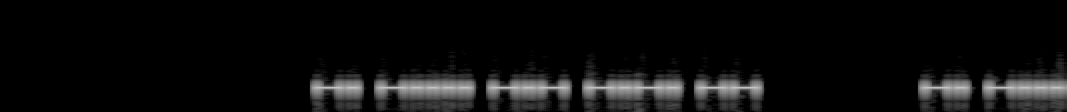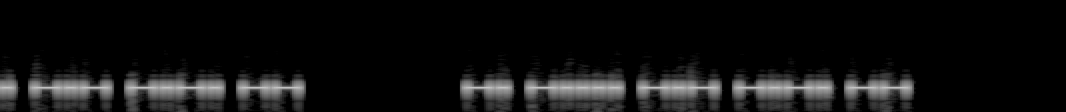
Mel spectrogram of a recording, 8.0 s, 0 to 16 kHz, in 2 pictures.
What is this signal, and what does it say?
Morse code, heard as a keyed tone, about 37 wpm, 700 Hz. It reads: N6KCM N6KCM N6KCM
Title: USA Call Signs - 5 Characters - Repeated 3x - 40wpm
